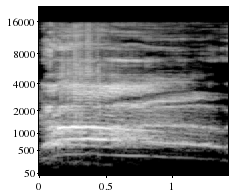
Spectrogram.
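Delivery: very high, loud yelp of pain. Retold or imitated. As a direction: yelp as if cut. Baby reacts to cut.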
